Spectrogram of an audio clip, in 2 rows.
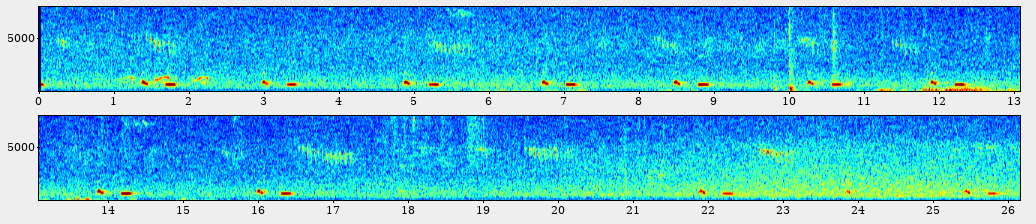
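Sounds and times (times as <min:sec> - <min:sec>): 
common cuckoo giving cu-coo calls: 0:01.0 - 0:03.8, 0:04.8 - 0:06.0, 0:06.6 - 0:12.8, 0:13.7 - 0:14.9, 0:15.5 - 0:24.3, 0:25.2 - 0:26.1.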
